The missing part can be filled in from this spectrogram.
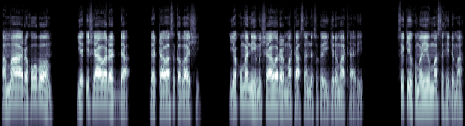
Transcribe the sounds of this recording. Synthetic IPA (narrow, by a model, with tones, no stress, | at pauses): ʔa˨mːaː˦ɾɐ˨ɦoː˦bɐ˦wɐ˨m | jaː˦kʲʼi˦ʃaː˦wɐ˦ɾɐ˨rda˨ | dɐ˨tːaː˨waː˦sʊ˦ka˨baː˦ʃi˦ | jaː˦kʷʊ˦ma˦neː˨mi˦ʃaː˦wɐ˦ɾɐ˨rmɐ˦taː˨sɐ˦nda˨sʊ˦ka˨ji˦ɡʲɪ˦ɽmaː˦taː˨ɽḛː˦ | sʊ˦kʲeː˨kʷʊ˦ma˦jɪ˦mːɐ˦sa˨ɦɪ˦dɪ˦maː˦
